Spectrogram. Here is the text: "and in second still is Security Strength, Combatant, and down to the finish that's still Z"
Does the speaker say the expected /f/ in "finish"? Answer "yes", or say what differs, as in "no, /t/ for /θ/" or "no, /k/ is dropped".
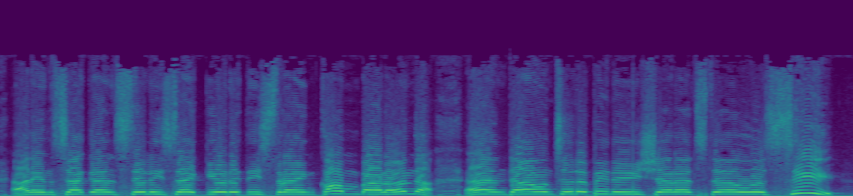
no, /p/ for /f/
